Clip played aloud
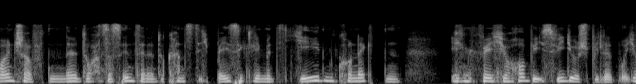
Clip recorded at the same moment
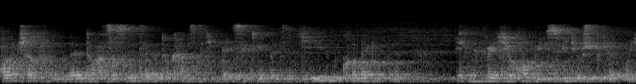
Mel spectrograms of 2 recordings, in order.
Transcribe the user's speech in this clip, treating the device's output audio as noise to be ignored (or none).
none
